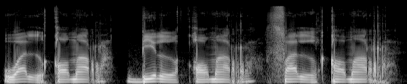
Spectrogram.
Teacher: Al-qamar mau didahului oleh huruf apapun dia akan tetap dibaca secara izhar huruf lamnya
